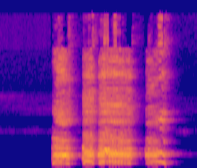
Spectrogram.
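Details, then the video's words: Crow of a red junglefowl from Aceh, played to lure wild junglefowl. It is a brisk, raspy four-part crow lasting about a second and a quarter, with a longer third note and a clipped final note. Nothing else is audible. "Pikat Ayam Hutan Ori"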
